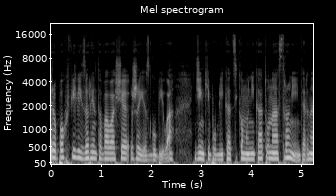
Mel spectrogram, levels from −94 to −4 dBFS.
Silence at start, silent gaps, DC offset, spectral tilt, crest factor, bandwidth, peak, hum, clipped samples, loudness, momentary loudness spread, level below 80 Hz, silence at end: 0 s; none; under 0.1%; -7.5 dB/octave; 16 dB; 15 kHz; -16 dBFS; none; under 0.1%; -33 LUFS; 6 LU; -44 dBFS; 0 s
